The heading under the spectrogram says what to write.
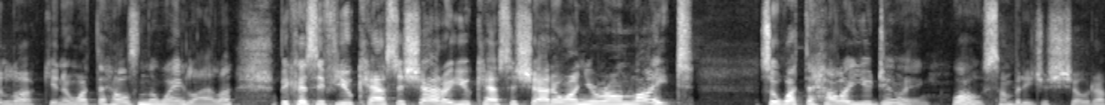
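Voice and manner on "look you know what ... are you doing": normal talking voice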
